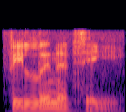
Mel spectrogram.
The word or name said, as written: felinity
